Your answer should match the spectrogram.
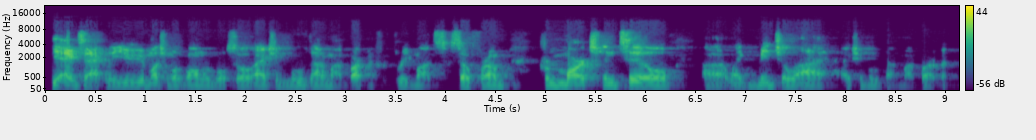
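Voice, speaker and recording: A young man with a very deep, low voice talks through an interview question in a loose, meandering way, peppering his sentences with "like" and "uh" and restarting often. He's from Chicago and speaks from his apartment. The recording sounds a bit muffled and dull. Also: fairly even intonation, fairly quick. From Chicago, Illinois. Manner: rambling, many fillers like "like" and "uh", restarts. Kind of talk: casual interview, storytelling.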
